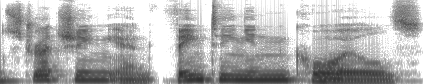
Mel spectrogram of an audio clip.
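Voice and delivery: very slow, long-drawn vowels; doleful turtle. Acted. Mock Turtle lists his lessons for Alice, slow and doleful. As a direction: stretch each subject out ponderously.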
